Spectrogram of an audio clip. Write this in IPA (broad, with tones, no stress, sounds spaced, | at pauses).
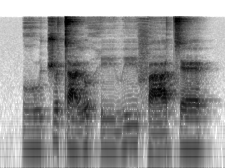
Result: ɣ u˨ t͡ʃ ʊ˦ t a˨ l ʊ˦ h iː˨ β iː˦ f aː˨˦ t͡s ɛ˦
